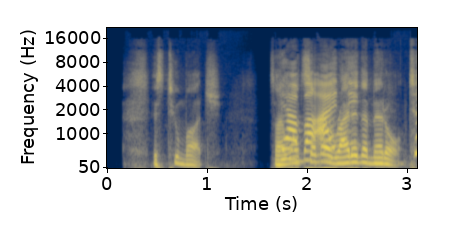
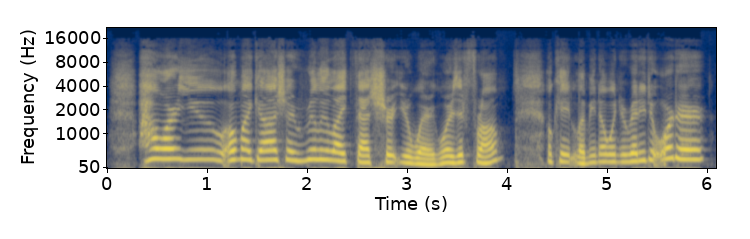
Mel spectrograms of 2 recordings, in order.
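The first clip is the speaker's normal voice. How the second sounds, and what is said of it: Overly enthusiastic, upbeat server voice. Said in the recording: “people throw too much enthusiasm”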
